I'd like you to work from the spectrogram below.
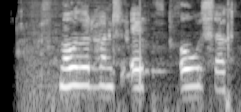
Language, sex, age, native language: Icelandic, female, 8, Icelandic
